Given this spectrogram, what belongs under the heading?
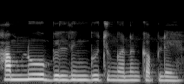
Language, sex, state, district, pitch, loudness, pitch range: Wancho, female, Arunachal Pradesh, Longding, 205 Hz, -17 LUFS, 195-220 Hz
